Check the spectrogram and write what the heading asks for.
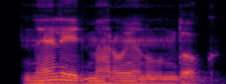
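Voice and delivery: plain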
